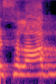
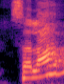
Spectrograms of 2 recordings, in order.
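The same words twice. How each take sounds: First: صلاۃ ending in an audible T; final T sound. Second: صلاح ending in H, not T; final H sound. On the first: Teacher giving the reading to avoid, صلاۃ with final T. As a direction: close صلاۃ on a T, not H. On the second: Teacher asking which reading is right, صلاح with final H. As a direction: close صلاح on an H. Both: Shown as a demonstration. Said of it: "صلاح پڑھیں گے نا کہ صلاۃ".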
